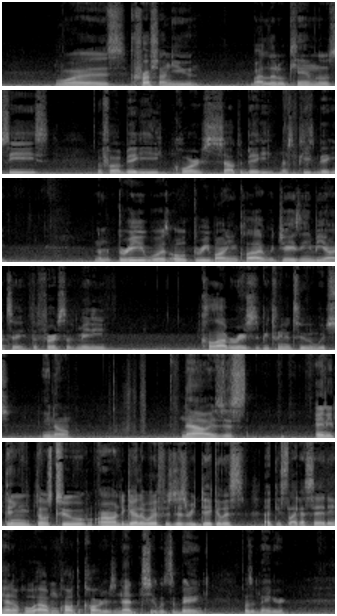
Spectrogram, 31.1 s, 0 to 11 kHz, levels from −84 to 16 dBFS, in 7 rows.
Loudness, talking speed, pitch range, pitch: -26 LUFS, 155 wpm, 90-100 Hz, 95 Hz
